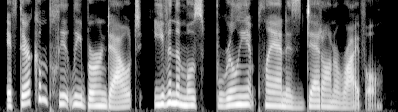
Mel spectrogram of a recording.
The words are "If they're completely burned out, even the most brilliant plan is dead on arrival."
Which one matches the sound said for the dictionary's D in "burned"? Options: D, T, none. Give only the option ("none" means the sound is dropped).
D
